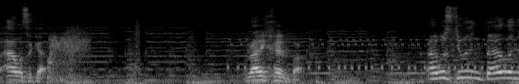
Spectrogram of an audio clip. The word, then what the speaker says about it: Reichenbach: Reichenbach. I was doing well in your pronunciation. CH before the front vowel should be a sh sound, shouldn't it?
